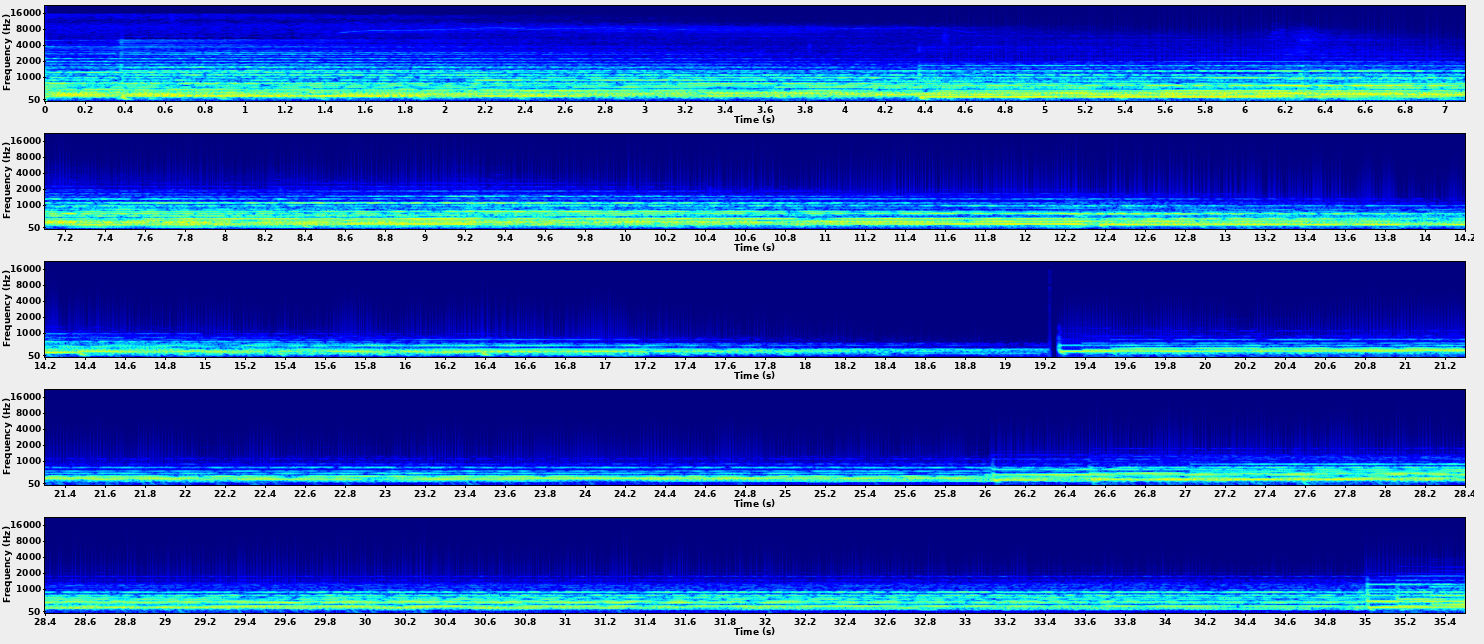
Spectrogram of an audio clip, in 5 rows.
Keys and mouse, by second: 3.5 KP_3, 4.2 ctrl+Tab, 5.0 click, 5.1 z, 5.3 c, 7.1 s, 10.2 z, 11.1 Tab, 12.7 Tab, 13.7 ctrl+Tab, 15.7 KP_3, 16.2 ctrl+Tab, 17.4 z, 17.7 c, 19.4 s, 22.4 z, 25.0 ctrl+Tab, 25.7-27.1 drag, 33.9 e, 35.0 s.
